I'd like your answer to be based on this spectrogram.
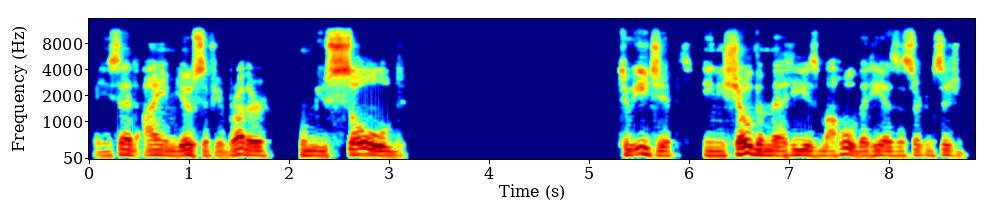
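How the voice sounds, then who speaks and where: A man with a medium-pitched, steady, dark voice teaches a Torah passage. He reads the verses slowly, then translates and explains them, often posing rhetorical questions.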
